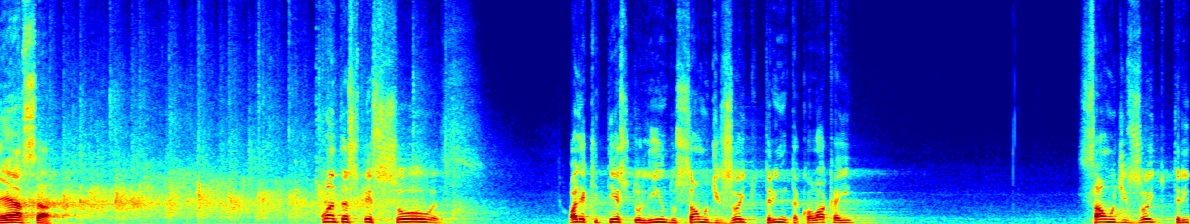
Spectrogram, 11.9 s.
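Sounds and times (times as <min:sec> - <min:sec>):
speech: 0:00.0 - 0:00.6, 0:03.2 - 0:04.6, 0:05.7 - 0:08.7, 0:10.8 - 0:11.8
crowd applause: 0:00.0 - 0:04.7.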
